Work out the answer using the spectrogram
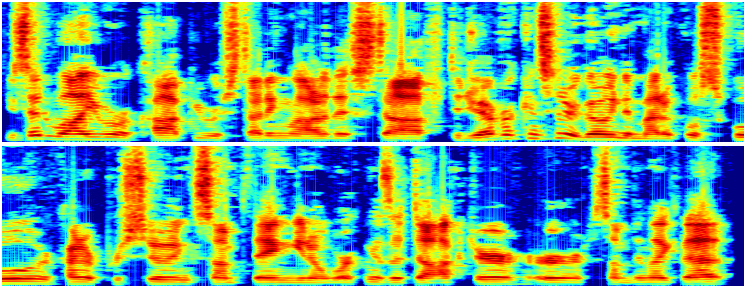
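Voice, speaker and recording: A man hosting a podcast, asking follow-up questions in quick, affirming casual talk. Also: mid-range voice, a bit bright. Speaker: podcast host.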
